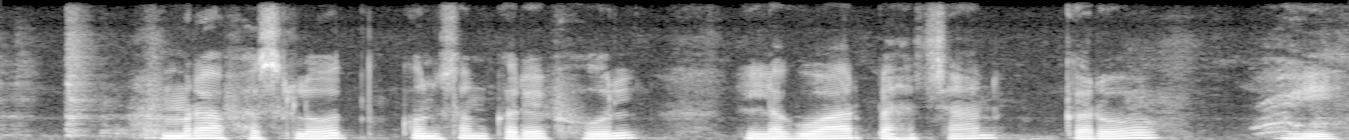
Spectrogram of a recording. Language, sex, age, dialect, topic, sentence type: Magahi, male, 31-35, Northeastern/Surjapuri, agriculture, statement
